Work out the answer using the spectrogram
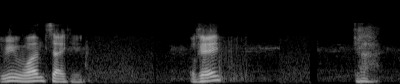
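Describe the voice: Speaking slowly, a man has a fairly high pitch and ordinary pitch variation. His tone is bright and sharp.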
